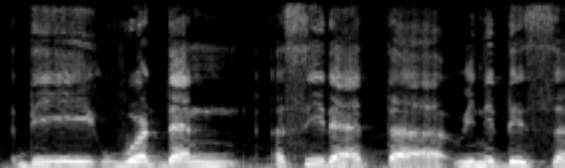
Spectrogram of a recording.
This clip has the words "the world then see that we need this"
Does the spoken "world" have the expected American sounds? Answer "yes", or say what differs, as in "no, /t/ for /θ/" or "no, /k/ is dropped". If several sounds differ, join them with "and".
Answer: no, /l/ is dropped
